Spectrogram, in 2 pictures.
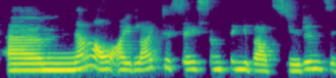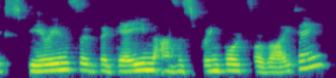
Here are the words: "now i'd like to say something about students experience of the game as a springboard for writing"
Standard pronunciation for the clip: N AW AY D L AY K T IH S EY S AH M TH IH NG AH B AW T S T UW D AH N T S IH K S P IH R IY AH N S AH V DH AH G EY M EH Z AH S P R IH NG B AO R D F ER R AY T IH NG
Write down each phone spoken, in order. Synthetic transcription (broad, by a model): N AW AY D L AY K T IH S EY S AH M TH IH NG AH B AW T S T UW D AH N T S IH K S P IH R IY AH N S AH V DH AH G EY M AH Z AH S P R IH NG B AO R D F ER R AY T IH NG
